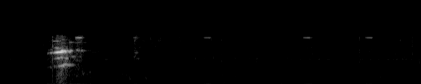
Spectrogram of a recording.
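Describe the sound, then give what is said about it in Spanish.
A brief rustly burst, then a handful of short, high electronic beeps spaced irregularly as keys are pressed on an alarm keypad while a code is entered: hash three times, then asterisk and 5. The beeps are fairly faint. “Ok, vamos a ingresar tres veces gato asterisco 5.”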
